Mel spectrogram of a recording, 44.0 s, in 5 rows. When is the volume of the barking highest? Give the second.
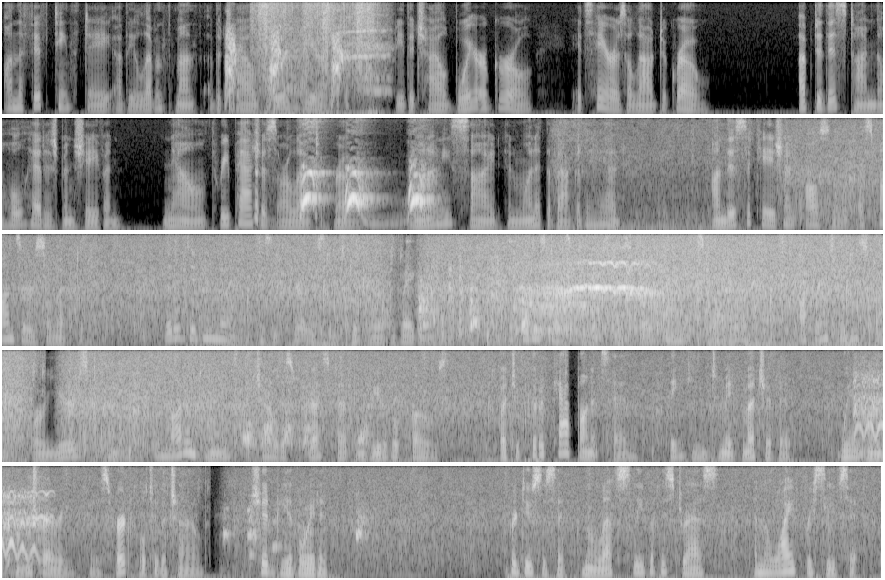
12 s.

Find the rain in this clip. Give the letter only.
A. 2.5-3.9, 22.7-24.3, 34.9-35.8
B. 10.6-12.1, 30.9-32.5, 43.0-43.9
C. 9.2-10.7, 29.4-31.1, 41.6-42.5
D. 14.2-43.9
D.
